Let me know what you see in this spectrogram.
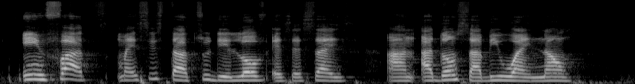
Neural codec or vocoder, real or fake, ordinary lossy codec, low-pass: vocoder, 48 kHz, 128 mel bands, Vocos; fake; none; none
